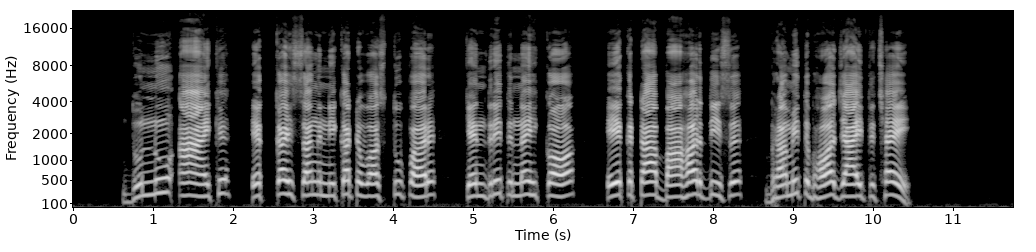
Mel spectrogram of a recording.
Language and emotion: Maithili, neutral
